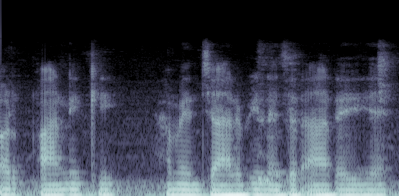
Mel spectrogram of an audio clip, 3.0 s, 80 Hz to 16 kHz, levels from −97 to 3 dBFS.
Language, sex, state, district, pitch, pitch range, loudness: Hindi, male, West Bengal, Alipurduar, 100 Hz, 95-100 Hz, -14 LUFS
